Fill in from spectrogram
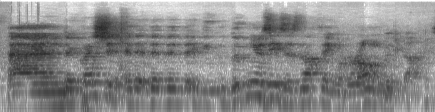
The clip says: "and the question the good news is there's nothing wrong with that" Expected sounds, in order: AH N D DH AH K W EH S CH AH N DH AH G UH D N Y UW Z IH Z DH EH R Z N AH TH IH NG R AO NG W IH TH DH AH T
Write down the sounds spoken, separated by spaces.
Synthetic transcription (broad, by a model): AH N DH AH K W EH S CH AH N DH AH G UH D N Y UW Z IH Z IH Z N AH TH IH NG R AO NG W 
